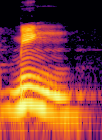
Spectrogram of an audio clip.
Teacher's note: Cara bacanya samar, didengungkan, siap-siap ke huruf kafnya. Nun matinya ditambah dengan ng. Makanya bacanya ming.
